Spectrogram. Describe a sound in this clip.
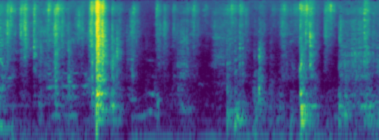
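A plastic chair clatters and scrapes as it is moved.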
